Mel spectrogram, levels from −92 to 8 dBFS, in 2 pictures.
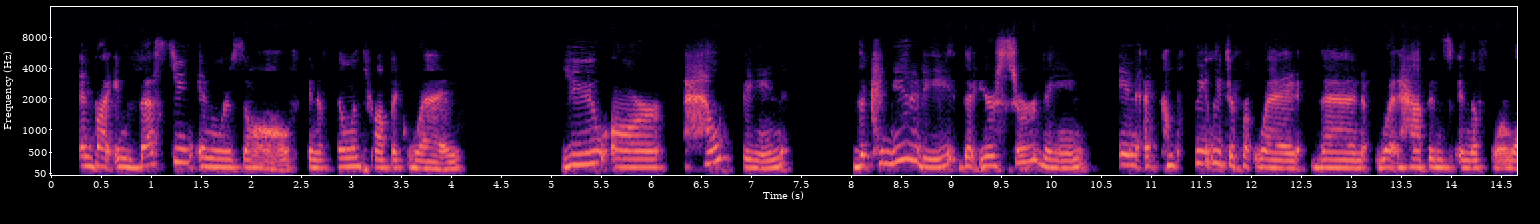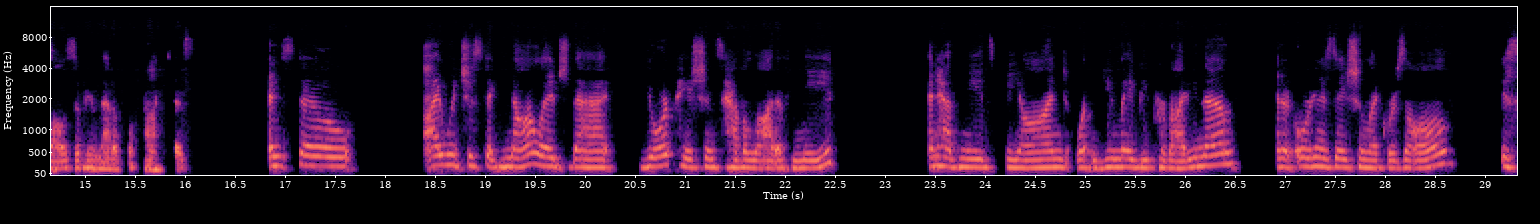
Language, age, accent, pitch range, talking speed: English, 30-49, American, 165-195 Hz, 130 wpm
